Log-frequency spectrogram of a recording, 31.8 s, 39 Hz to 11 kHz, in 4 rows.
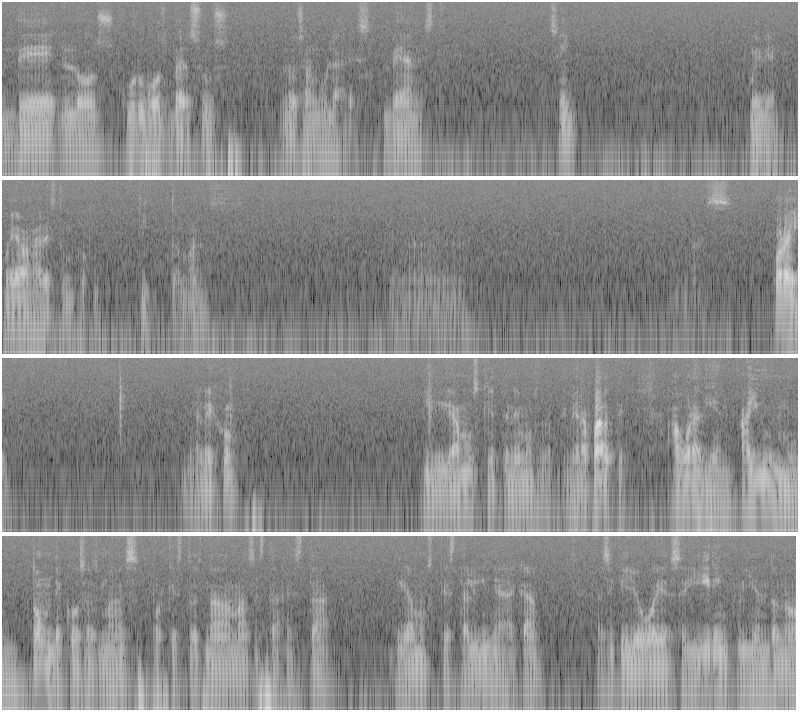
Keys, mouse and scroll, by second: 3.8-7.2 drag, 8.2-10.8 drag, 11.5-13.9 drag, 14.2-15.8 drag, 17.4 ctrl+scroll down 2, 17.9 ctrl+scroll down 2, 18.6-19.9 ctrl+drag, 20.4-21.5 ctrl+drag, 31.5 click.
